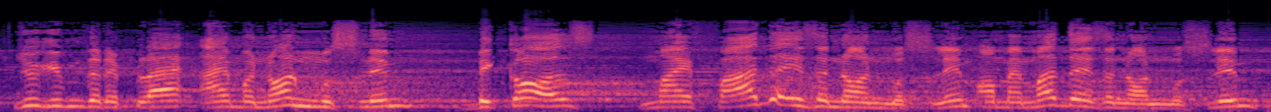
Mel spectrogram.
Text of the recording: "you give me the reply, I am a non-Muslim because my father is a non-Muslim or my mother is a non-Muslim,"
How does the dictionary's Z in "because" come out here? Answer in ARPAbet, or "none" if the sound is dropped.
Z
